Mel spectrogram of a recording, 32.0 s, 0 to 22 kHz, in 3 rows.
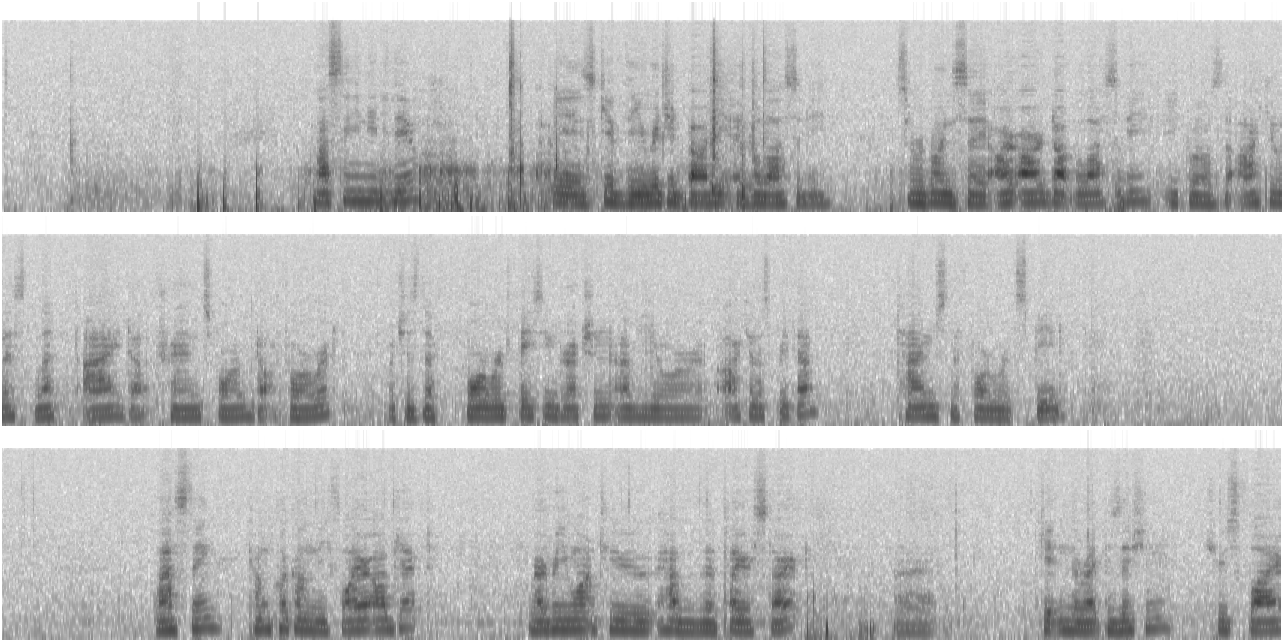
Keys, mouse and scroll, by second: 0.4 alt+F9, 21.5 alt+F9, 21.7 click, 23.9 click, 29.3 middle click, 31.5 click.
